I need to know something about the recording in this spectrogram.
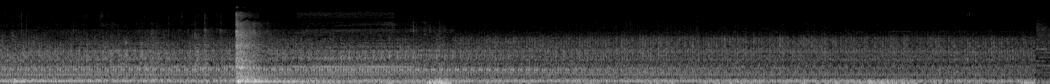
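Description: A John Deere compact utility tractor's diesel engine runs steadily as the tractor drives away, growing slightly fainter. There is a sharp click about two and a half seconds in and a low thump a couple of seconds later.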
